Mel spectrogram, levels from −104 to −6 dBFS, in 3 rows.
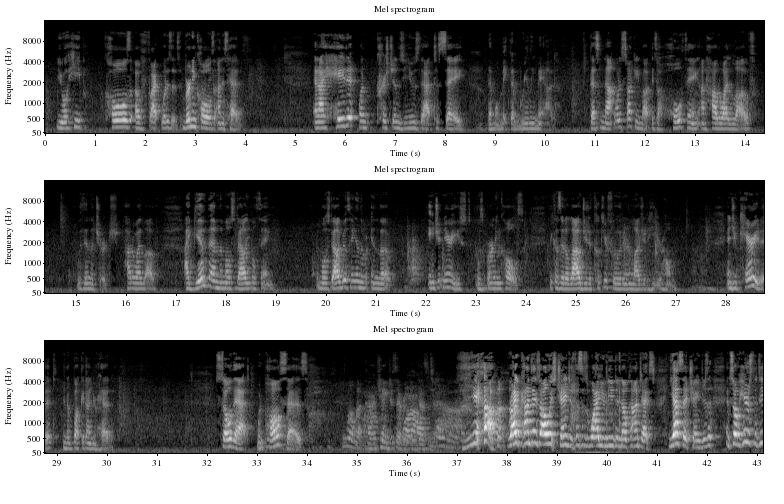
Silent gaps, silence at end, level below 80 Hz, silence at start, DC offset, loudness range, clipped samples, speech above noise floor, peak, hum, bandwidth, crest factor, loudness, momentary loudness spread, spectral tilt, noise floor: none; 0 s; -74 dBFS; 0.25 s; under 0.1%; 22 LU; under 0.1%; 36 dB; -4 dBFS; none; 11.5 kHz; 30 dB; -31 LUFS; 25 LU; -3.5 dB/octave; -69 dBFS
